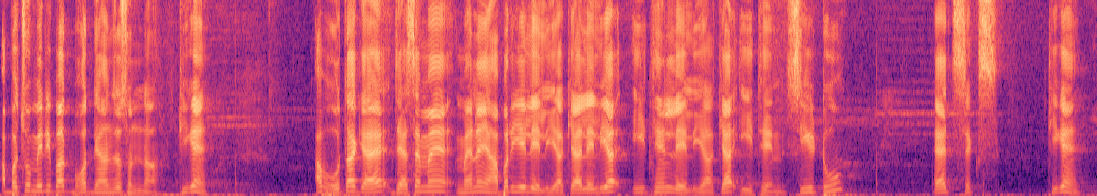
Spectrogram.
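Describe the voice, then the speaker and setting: A science teacher with a high, bright, pushed voice runs a chemistry lesson at a normal speed, his intonation lively. He talks the class through every step, quizzing them and repeatedly checking that they keep up.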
